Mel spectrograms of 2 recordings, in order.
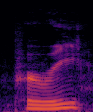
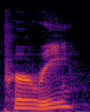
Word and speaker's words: puree: toxin right on man puree it's pronounced puri i don't know what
